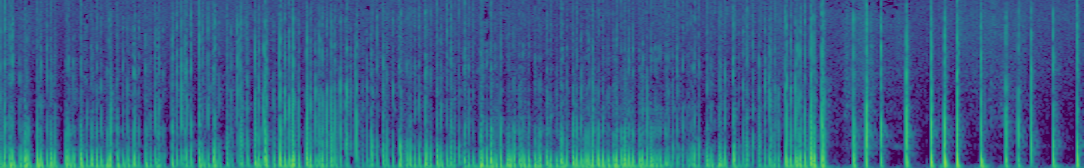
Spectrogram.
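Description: Fingertips of both hands tap rapidly on a large, thin, solid round pressed-cork trivet, making dense, muffled, low thuds with almost no ring for about eight seconds. The tapping then thins into slower, separate soft knocks until the end.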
